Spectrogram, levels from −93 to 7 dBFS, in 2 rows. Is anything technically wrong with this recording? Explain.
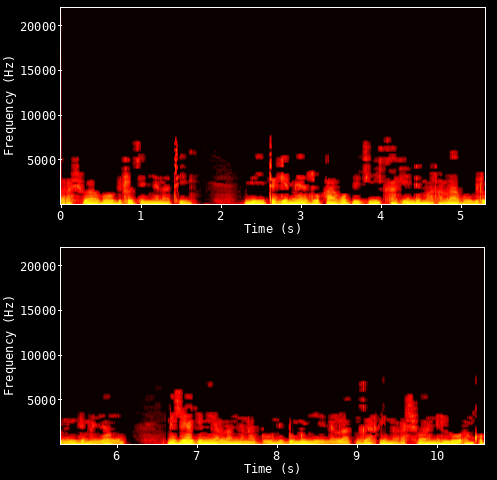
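Yes. Throughout the speech, nothing appears above 7.6 kHz, leaving a dull, smeared, warbling sound that is likely heavy AAC compression at a very low bitrate. A spectrogram shows a flat ceiling with patchy holes.

Pre-echo appears at 0.75 s, 3.08 s and 5.20 s. A short hiss precedes each attack by 45, 55 and 38 ms, because block-wide quantisation noise spreads ahead of the attack. Waveforms show low fuzz leading each onset.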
